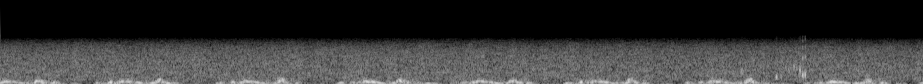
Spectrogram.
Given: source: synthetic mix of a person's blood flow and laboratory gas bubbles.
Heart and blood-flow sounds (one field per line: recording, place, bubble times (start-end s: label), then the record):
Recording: Doppler ultrasound of blood flow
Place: precordium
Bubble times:
7.39-7.47 s: bubbles
7.74-8.08 s: bubbles
From the record:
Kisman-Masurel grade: 112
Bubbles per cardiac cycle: 1 to 2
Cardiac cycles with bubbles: 1 to 10%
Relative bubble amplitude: moderate (0.250 to 0.450)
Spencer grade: 1 (occasional bubble signal discernible with the cardiac motion signal, with majority of cardiac periods free of bubbles)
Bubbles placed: anywhere in the cardiac cycle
